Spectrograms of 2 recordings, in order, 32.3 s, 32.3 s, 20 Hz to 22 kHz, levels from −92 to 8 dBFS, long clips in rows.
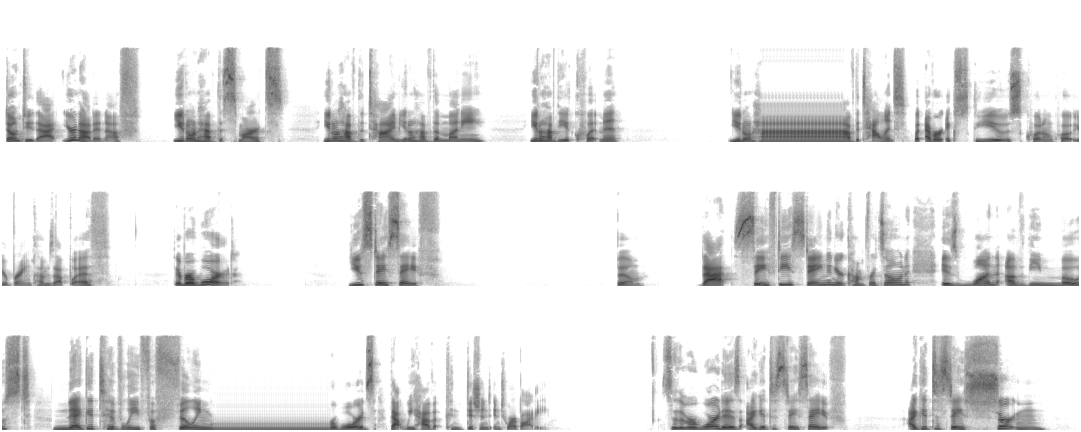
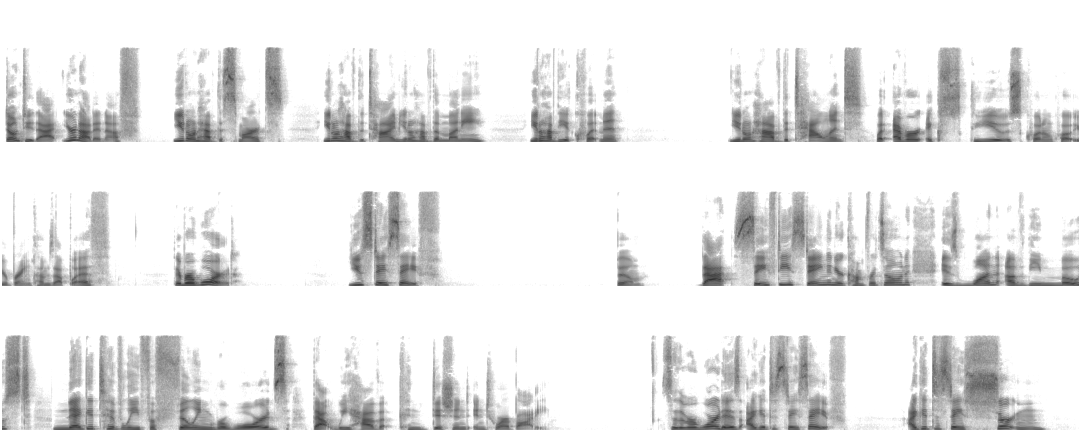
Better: second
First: audio freezing; at 7.5 s for 1 s and at 24 s for 1 s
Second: none

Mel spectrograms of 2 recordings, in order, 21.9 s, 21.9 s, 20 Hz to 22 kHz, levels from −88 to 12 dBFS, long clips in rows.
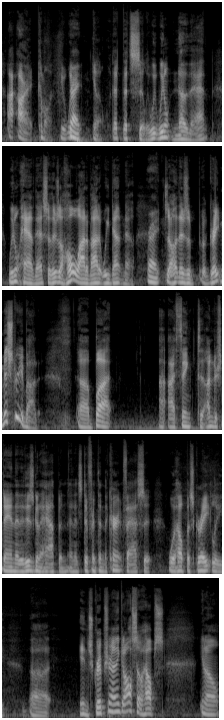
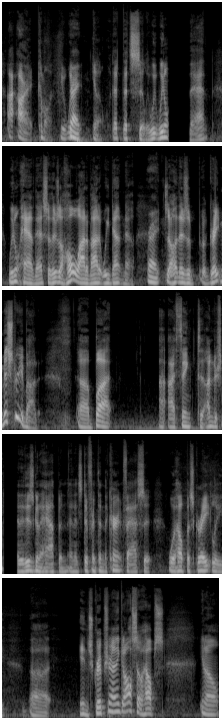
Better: first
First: none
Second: audio cutting out; at 3.5 s and at 13 s

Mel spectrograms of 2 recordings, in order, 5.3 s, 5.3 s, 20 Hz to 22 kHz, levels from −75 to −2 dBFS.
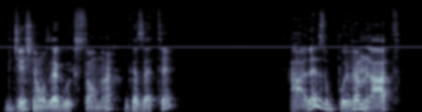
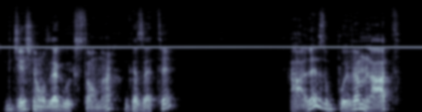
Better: first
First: high-pitched whine; faint; throughout; 4 kHz, 25 dB below the speech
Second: high-pitched whine; loud; throughout; 4 kHz, 6 dB below the speech

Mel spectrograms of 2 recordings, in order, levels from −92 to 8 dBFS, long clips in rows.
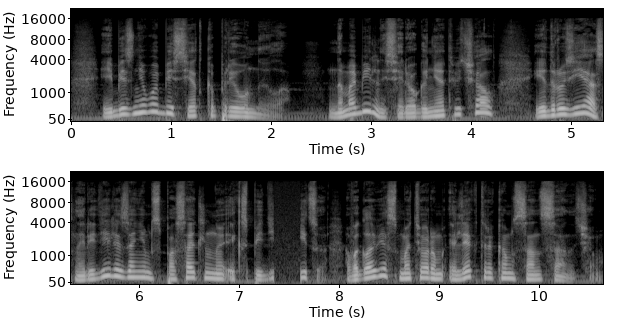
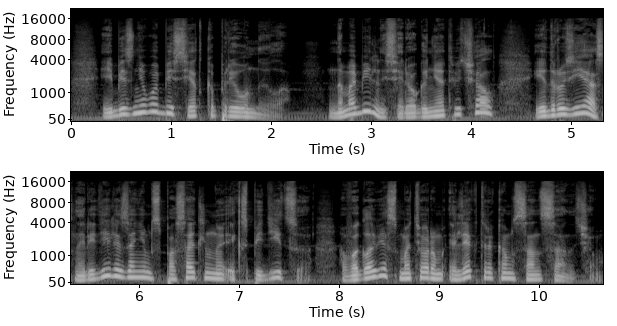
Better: second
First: audio freezing; at 7.5 s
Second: none

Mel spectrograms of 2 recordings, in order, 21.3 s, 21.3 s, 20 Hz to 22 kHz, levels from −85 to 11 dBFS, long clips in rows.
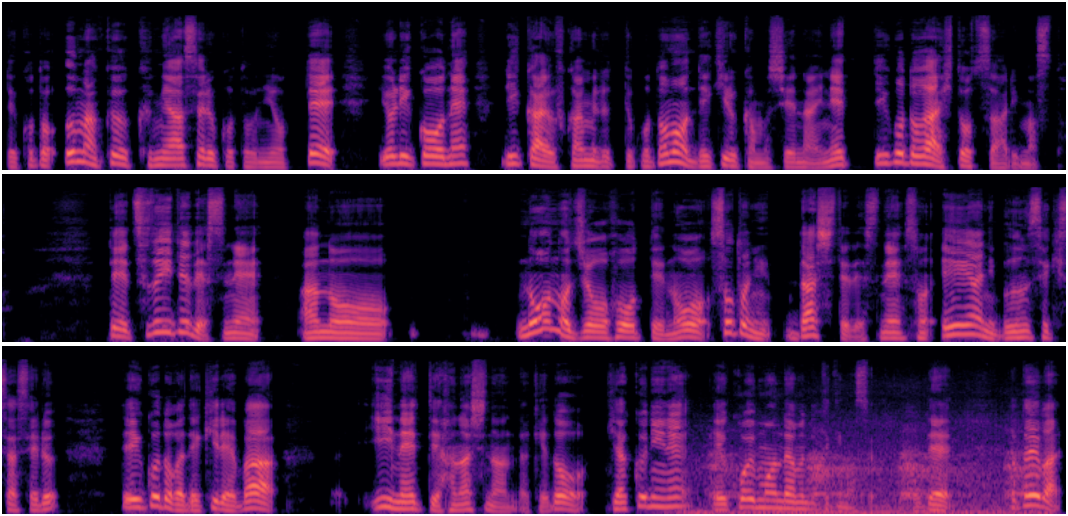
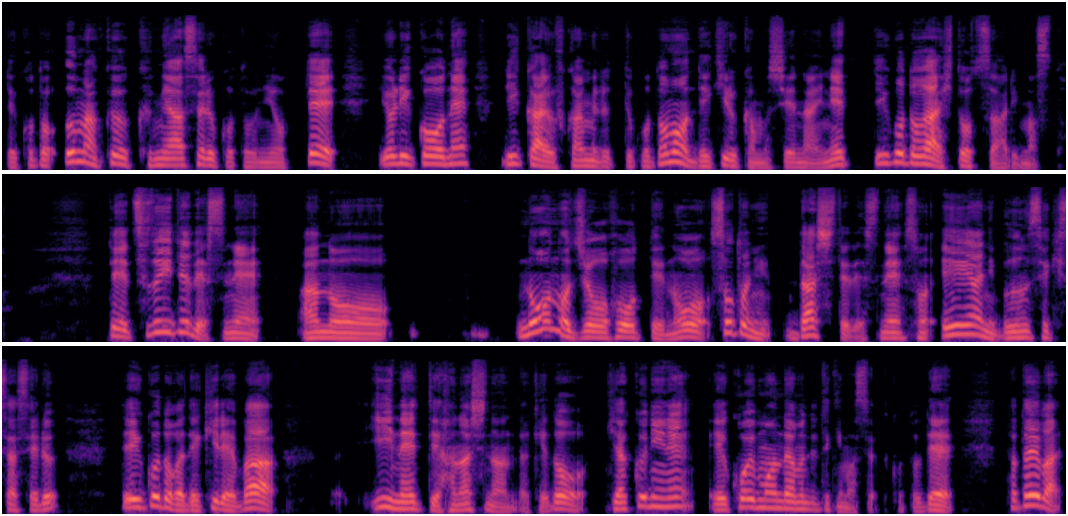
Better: second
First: dog barking; noticeable; from 19 s on; peak 9 dB below the speech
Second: none

